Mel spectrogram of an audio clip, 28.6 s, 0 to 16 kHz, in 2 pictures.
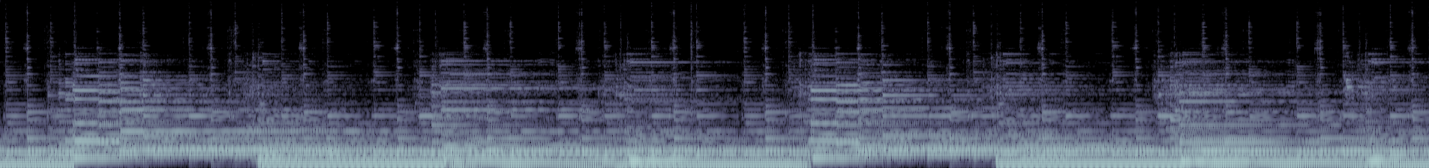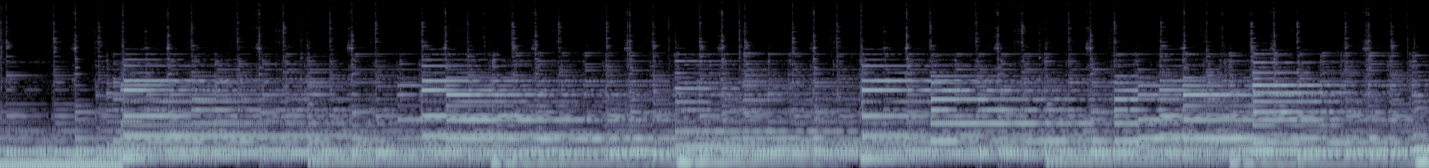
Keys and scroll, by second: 1.9 y, 6.1 ctrl+c, 6.4 ctrl+v, 14.4 1, 15.9 typing, 19.1 1, 21.6 5.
